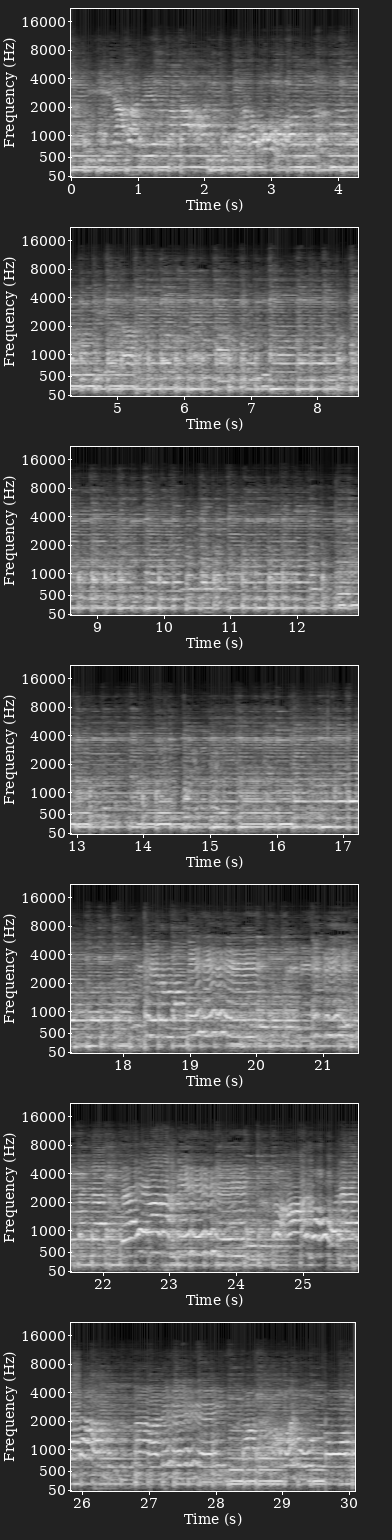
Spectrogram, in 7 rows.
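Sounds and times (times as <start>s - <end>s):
plucked guitar music: 0.0s - 30.0s.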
